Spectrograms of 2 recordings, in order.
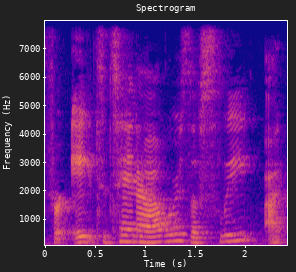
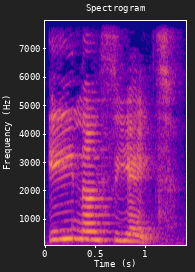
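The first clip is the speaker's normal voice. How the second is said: louder, higher and slow, every syllable spelled out; firm order; 7 semitones higher, 5 dB louder, slower than usual. Real, not acted. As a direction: drill the word into them. Ordering mumblers to speak clearly.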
